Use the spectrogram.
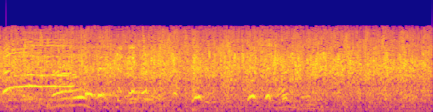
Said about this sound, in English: I thank our audience for that spontaneous round of applause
